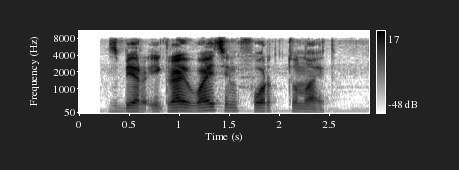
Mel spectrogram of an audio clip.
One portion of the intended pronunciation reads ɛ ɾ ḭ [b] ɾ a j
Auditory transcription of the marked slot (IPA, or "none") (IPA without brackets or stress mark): ɡ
